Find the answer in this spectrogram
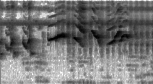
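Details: Oriental magpie-robin from a kept bird collection in lively song, a rapid run of sweeping, slurred high whistles rising and falling without pause over a steady faint electrical whine.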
